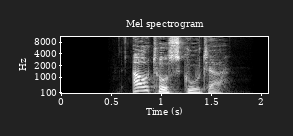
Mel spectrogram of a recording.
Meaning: bumper car
- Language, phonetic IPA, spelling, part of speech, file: German, [ˈaʊ̯toˌskuːtɐ], Autoscooter, noun, De-Autoscooter.ogg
